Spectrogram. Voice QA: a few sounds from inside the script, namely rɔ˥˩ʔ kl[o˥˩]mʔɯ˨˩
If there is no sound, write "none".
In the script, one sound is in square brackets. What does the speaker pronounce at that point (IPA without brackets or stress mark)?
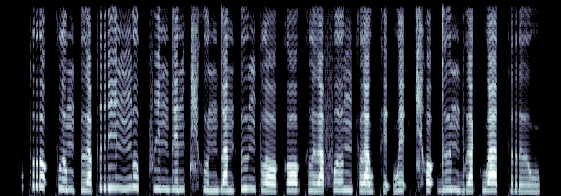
o˦˥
